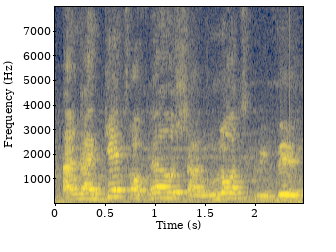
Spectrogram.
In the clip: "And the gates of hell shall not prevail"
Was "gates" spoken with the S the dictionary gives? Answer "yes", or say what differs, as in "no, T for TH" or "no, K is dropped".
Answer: no, S is dropped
